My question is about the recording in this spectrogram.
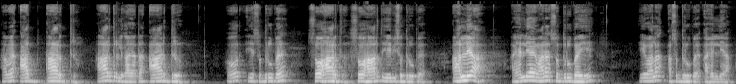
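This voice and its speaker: A man teaching a spelling lesson for exam preparation, speaking with a Hindi accent. He repeats each word to drill it and often trails off softly at the end of a line. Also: fairly high pitch, unhurried.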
